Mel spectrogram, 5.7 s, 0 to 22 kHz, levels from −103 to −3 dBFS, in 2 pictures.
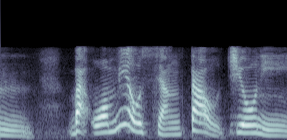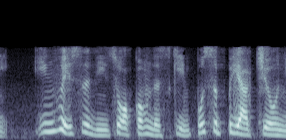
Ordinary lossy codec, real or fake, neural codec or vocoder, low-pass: AAC, 32 kbps; fake; codec, 16 kHz in and 24 kHz out, 1 kbps, XY-Tokenizer; 5.4 kHz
